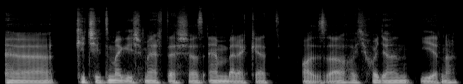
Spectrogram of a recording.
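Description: No technical faults are audible.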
